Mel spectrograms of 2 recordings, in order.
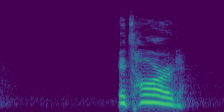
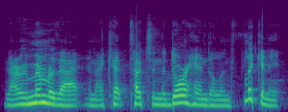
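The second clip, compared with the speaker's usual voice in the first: ordinary delivery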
